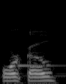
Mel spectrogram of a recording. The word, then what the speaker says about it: Arco: It's actually probably pronounced arc. Like, you're probably not supposed to pronounce the O, but I can't help think Orcco when I see it. So, Arco, let's go.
